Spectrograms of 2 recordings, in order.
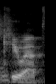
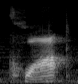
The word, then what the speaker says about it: QooApp: You want to use QApp for that. Q app? Yeah, it's spelled QOOAPP. Quap?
